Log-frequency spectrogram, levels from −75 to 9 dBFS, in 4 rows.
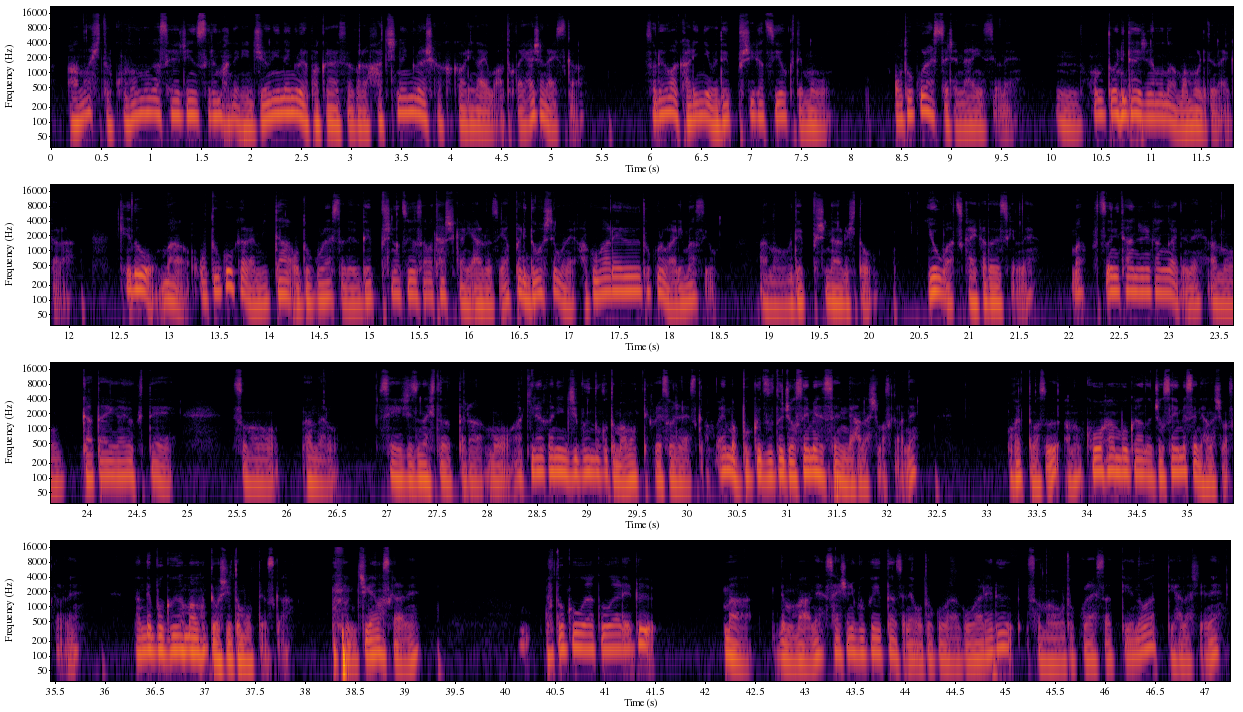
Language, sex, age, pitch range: Japanese, male, 30-49, 90-125 Hz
